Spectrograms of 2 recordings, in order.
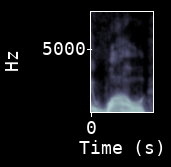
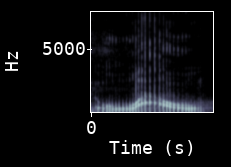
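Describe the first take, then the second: First: Said in the usual way. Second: Very low throaty "Wow" growl; beatbox bass "Wow". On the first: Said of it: "Now when you say". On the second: Shown as a demonstration. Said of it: "it sounds like this".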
